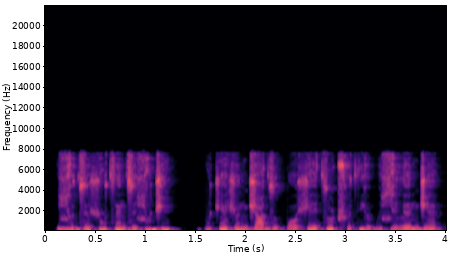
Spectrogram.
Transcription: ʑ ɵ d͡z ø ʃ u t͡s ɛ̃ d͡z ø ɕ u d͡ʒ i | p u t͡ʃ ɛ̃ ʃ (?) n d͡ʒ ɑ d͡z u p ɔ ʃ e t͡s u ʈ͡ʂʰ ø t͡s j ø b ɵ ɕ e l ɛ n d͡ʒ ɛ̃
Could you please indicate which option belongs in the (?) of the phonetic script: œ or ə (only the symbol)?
œ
